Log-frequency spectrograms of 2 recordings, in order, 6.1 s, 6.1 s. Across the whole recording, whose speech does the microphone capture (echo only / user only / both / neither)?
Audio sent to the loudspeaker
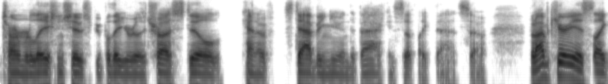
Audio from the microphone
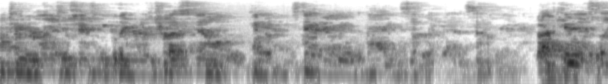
echo only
